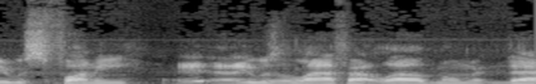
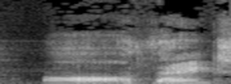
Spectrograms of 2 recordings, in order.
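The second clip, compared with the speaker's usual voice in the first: put-on deep masculine old man biker voice; 2 semitones higher, 3 dB louder than usual. Retelling a cute creature's reply to Lance: imitating a deep old man biker voice. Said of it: "this deep old man, you know, biker voice".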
